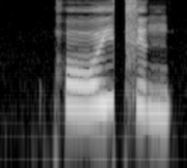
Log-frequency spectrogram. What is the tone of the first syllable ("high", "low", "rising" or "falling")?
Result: rising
